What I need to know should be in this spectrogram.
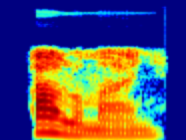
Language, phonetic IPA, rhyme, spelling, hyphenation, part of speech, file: Hungarian, [ˈaːlːomaːɲ], -aːɲ, állomány, ál‧lo‧mány, noun, Hu-állomány.ogg
- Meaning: 1. stock (a store or supply) 2. stock (farm or ranch animals) 3. substance, matter 4. staff 5. file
